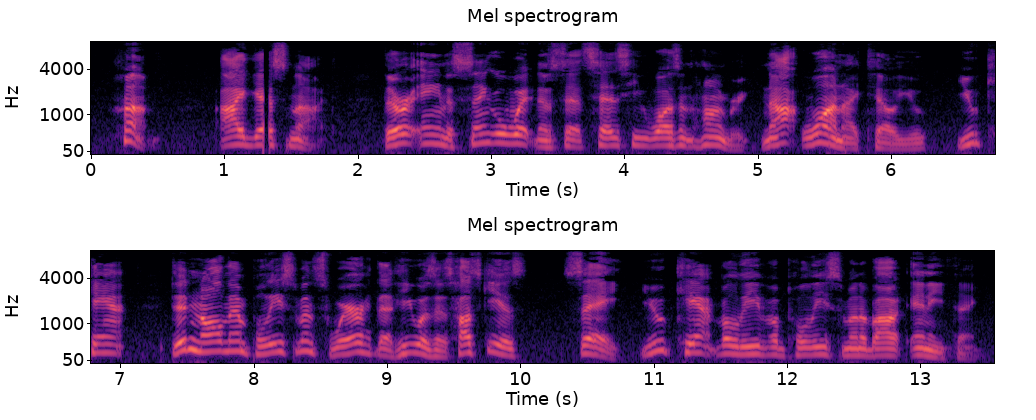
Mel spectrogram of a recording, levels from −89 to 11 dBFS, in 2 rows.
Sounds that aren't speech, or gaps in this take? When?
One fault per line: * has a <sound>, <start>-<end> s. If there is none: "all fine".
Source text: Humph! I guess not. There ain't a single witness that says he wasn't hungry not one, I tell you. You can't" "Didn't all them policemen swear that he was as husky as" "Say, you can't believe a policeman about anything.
* has a dropout, 1.3-1.3 s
